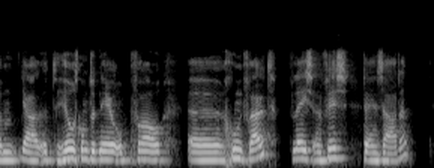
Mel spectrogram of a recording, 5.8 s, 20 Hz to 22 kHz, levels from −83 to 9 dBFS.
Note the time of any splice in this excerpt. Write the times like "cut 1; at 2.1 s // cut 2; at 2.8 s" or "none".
cut 1; at 1.0 s // cut 2; at 1.7 s // cut 3; at 3.2 s // cut 4; at 4.8 s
